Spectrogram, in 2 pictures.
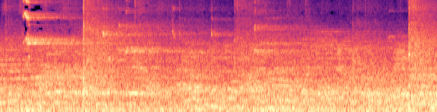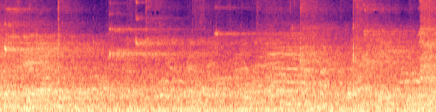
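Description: Badminton rackets striking shuttlecocks: irregular sharp hits every second or so, echoing in a large sports hall, over a steady murmur of players' voices.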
